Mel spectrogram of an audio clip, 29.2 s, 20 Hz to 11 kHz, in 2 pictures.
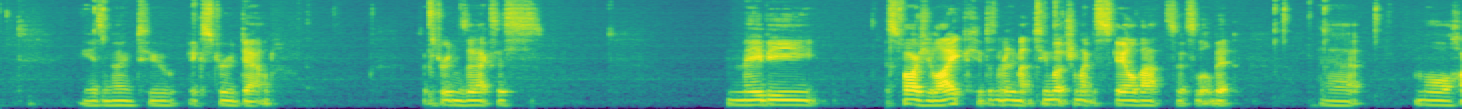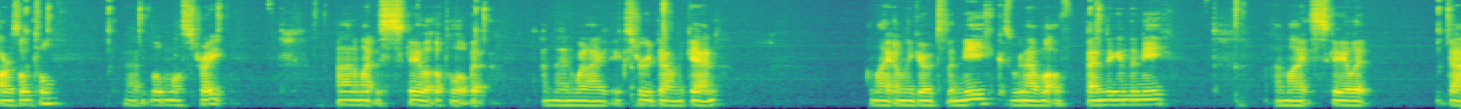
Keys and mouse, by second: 0.2-2.0 middle drag, 2.0-3.0 drag, 2.0 w, 3.0 e, 3.8-6.2 middle drag, 7.4-10.6 drag, 7.4-9.0 right drag, 10.4 s, 13.3-14.8 middle drag, 17.8 alt+s, 19.5-21.4 drag, 21.0 e, 25.6-27.5 drag, 27.0 s, 27.5-29.0 middle drag, 29.1-29.2 drag.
